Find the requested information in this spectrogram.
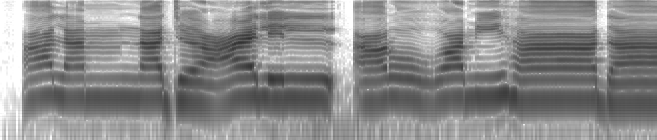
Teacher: لام کو ہم نے آگے ملانا ہے کیونکہ لام جو ہے وہ آگے بھی لام ساکن ہے، تو لام کو ہم لام کے ساتھ ملا کے پڑھیں گے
